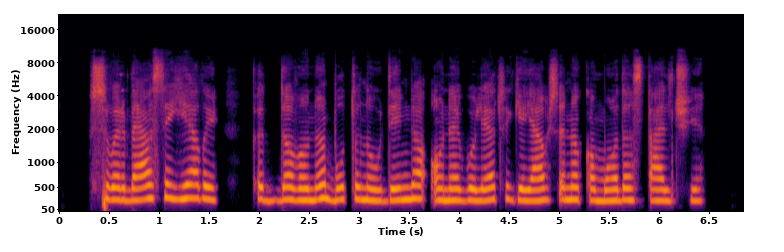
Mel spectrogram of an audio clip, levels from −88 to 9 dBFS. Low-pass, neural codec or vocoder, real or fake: 10.8 kHz; codec, 24 kHz, 0.9 kbps, WavTokenizer, small release; fake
